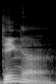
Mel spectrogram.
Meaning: nominative/accusative/genitive plural of Ding
- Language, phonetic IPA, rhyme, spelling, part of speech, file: German, [ˈdɪŋɐ], -ɪŋɐ, Dinger, proper noun / noun, De-Dinger.ogg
